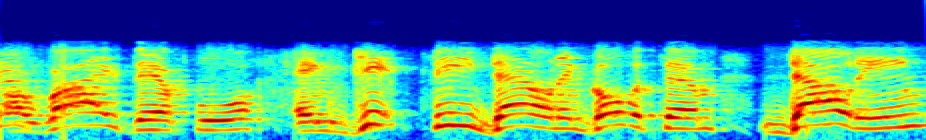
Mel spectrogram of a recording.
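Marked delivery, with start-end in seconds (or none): none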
